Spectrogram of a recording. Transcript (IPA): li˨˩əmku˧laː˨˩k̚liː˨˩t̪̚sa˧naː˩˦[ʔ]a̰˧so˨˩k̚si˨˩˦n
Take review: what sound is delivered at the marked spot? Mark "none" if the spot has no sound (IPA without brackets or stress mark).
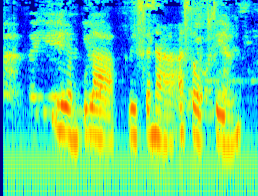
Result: ʔ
